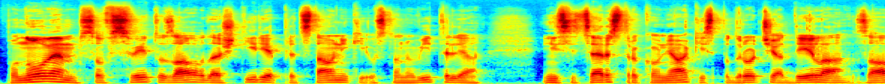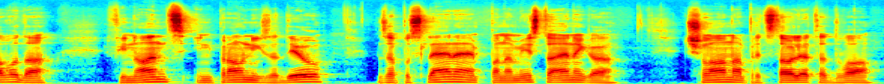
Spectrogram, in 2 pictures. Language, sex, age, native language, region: Slovenian, male, 18-29, Slovenian, Drava region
